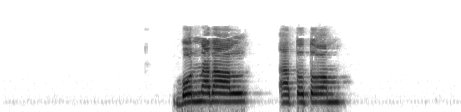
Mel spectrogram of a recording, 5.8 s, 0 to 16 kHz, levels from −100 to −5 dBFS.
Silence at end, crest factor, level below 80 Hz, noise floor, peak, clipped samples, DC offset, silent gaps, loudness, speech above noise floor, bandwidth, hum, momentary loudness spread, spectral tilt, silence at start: 1.5 s; 18 dB; -68 dBFS; under -90 dBFS; -2 dBFS; under 0.1%; under 0.1%; none; -16 LUFS; over 75 dB; 7.2 kHz; none; 13 LU; -4.5 dB/octave; 2.2 s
